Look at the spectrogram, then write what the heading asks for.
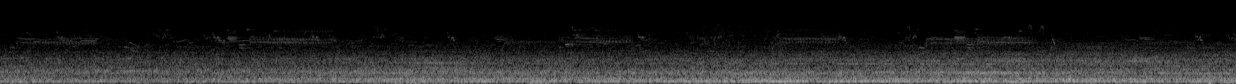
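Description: Metra bilevel commuter train rumbling across a steel truss railway bridge, the low rumble slowly growing louder. Birds call repeatedly over it in short, high notes every second or so.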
